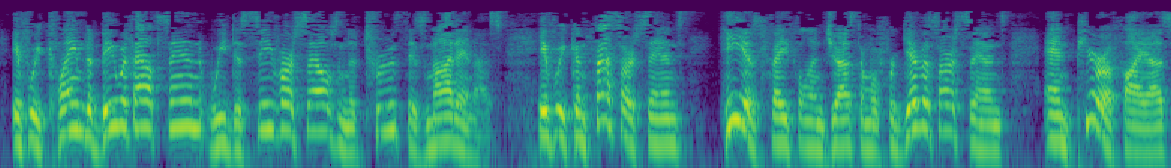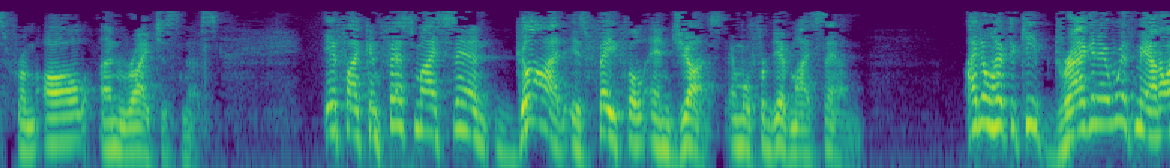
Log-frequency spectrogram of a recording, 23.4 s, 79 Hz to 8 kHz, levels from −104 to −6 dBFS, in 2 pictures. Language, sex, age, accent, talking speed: English, male, 60-79, American, 165 wpm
